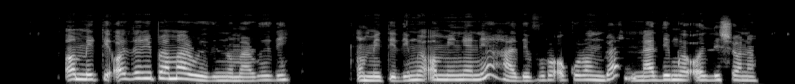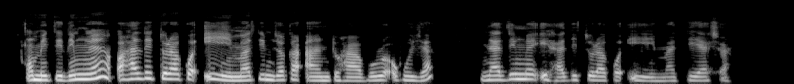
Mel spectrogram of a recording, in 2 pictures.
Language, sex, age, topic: Oshiwambo, female, 18-24, agriculture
